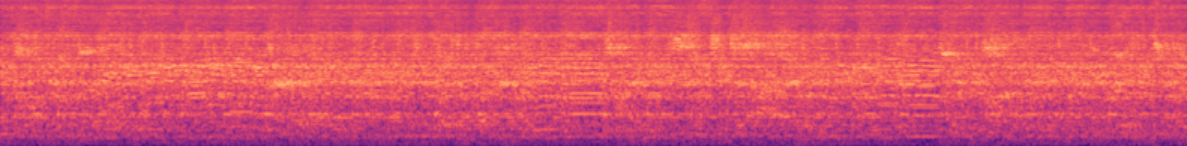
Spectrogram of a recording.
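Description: Death metal band playing live and loud: distorted electric guitars over bass and drums in a dense, unbroken passage.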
